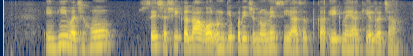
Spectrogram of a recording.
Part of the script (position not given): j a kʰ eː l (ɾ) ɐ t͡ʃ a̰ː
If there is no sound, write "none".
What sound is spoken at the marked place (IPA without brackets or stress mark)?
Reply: ɾ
